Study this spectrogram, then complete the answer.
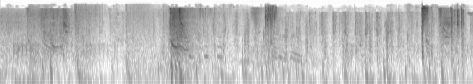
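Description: Several game gunshots from Fortnite crack out in quick, uneven bursts, with one louder shot standing out amid the spread of fire and a few faint mechanical clicks beneath.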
